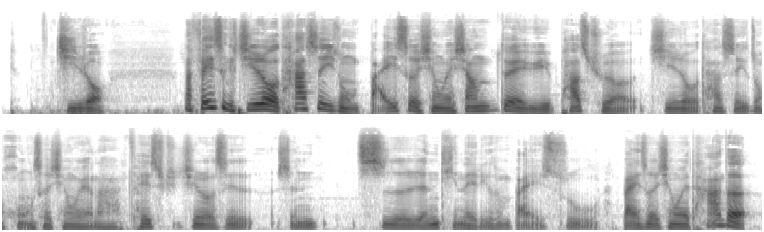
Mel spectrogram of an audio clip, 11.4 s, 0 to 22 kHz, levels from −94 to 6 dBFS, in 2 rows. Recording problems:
none

